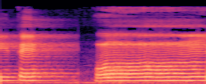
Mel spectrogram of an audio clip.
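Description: A single voice chanting a Vedic mantra on one steady pitch, holding long drawn-out syllables. There is a brief break a little under a second in, then a second long held syllable.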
